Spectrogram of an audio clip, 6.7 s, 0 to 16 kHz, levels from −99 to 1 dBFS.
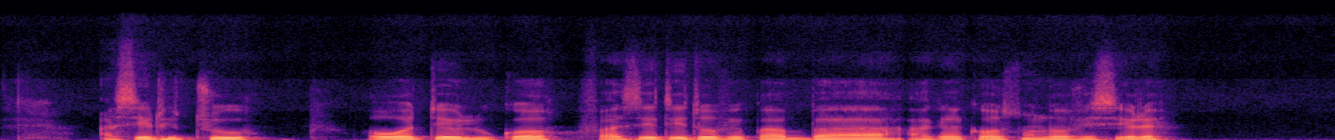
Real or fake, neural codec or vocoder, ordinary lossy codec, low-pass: real; none; none; 14.4 kHz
